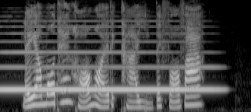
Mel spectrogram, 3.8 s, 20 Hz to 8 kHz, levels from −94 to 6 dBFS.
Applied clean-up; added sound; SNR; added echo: none; Wind instrument, woodwind instrument; -2 dB; none.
